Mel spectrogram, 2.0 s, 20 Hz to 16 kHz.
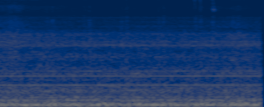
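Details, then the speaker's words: Diesel parking heater turned up to a 3.5–3.6 setting to check for smell: a steady low combustion roar with an even fan hum, no misfire pulsing or rattles. It is running normally. "Anyway, I'm not going to film all that for you, but like I just wanted to show you how the thing opens up and kind of what it sounds like while it's running and stuff."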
